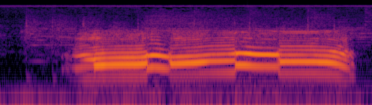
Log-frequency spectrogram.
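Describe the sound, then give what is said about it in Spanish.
A caller by Río San Joaquín imitates a cow in heat with a long, loud, drawn-out moo lasting about two seconds, its pitch wavering and stepping between sections, with no talking alongside. “tu última vaca en celo, por favor.”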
